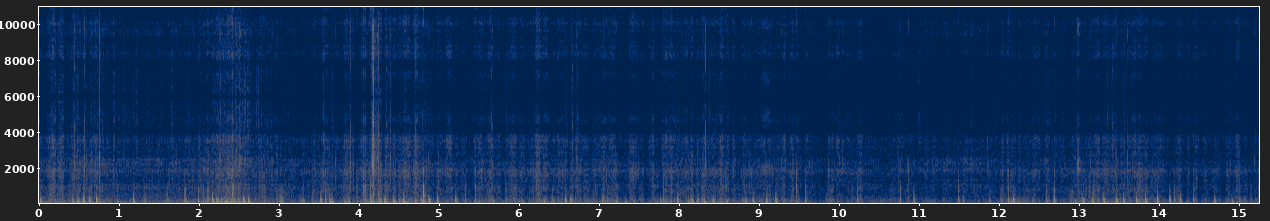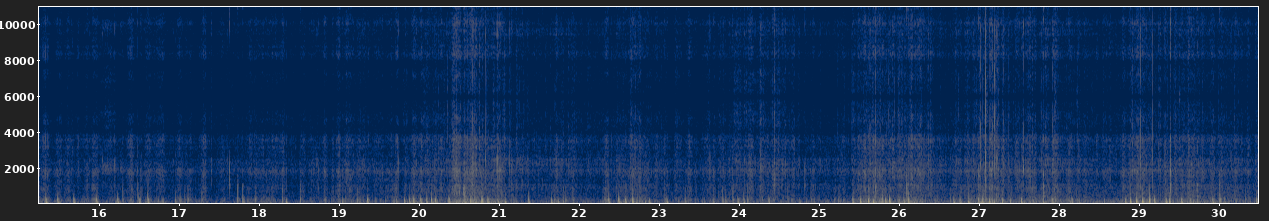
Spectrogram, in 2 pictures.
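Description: Mountain bike ridden fast down a dirt singletrack: a jumble of rattles and knocks from the bike bouncing over the bumpy trail, with low rumble. It eases off a third of the way in and grows busier again in the last third.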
